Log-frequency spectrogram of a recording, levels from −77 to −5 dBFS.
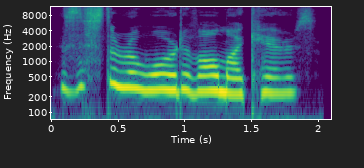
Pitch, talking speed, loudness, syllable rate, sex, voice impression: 270 Hz, 230 wpm, -14 LUFS, 5.2 syllables/s, female, very feminine, young, very thin, very tensed, powerful, slightly soft, very clear, very fluent, cute, intellectual, very refreshing, sincere, calm, friendly, reassuring, unique, slightly elegant, wild, sweet, very lively, strict, intense, slightly sharp, light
